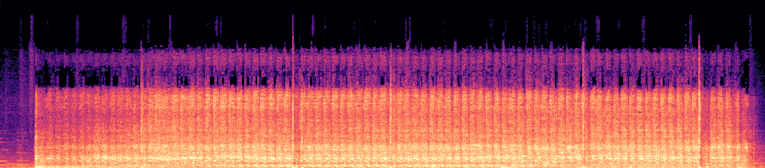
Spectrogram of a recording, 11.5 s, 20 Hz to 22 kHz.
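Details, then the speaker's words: 1959 Austin Healey Sprite, first start after rebuild, small amount of fuel added; steady cranking broken by sharp pops spitting back through the carburettor filters, confirming spark; ignition timing suspected way out. "It spat back nicely a couple of times through the filters. So the timing could be way out, but at least it spat. So that means we've got spark."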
